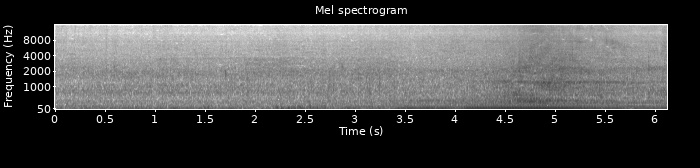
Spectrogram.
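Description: A motor vehicle passes on a wet road: its low engine rumble and the hiss of tyres on the wet asphalt swell to a peak about four to five seconds in, then ease off.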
